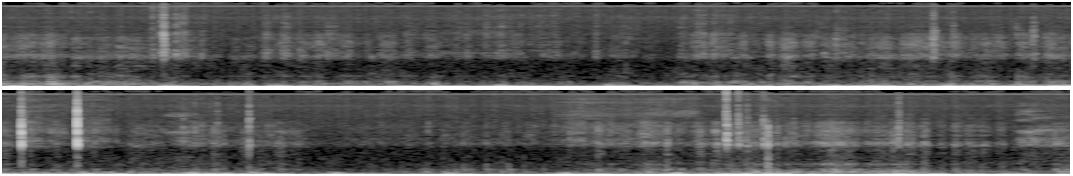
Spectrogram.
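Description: Skate skis pushing off and gliding on groomed snow in a steady rhythm of swishing strides, with a few sharp clicks of ski-pole tips planting in the snow.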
